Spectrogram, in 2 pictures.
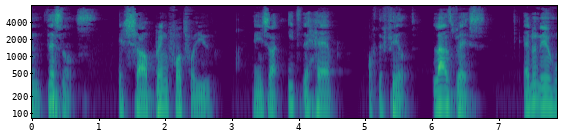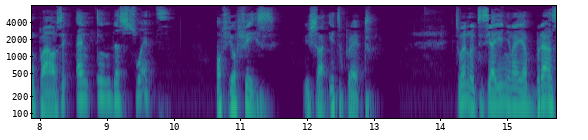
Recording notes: PREACHED ON SUNDAY 26TH FEB, 2023 DURING FLOW ANOINTING SERVICE AT CAPTAIN OF SALVATION CATHEDRAL.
